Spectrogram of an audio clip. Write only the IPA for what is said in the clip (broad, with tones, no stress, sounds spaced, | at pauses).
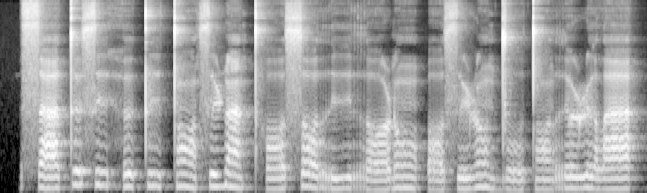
s a˨˩˦ t̪ ɵ˥ s ɨ˥˩ h ɵ˥˩ t̪ ɨ˥˩ t ɔ̃˥˩ s ɨ˥ ɳ ã˥˧ t̪ʰ ɔ˨˦ s ɔ˥˧ r ɨ˨˦ r ɔ˨˩˦ ɽ õ˥˧ ʔ ɔ˨˩˦ s ɨ˨˦ ɭ õ˥˧ d o˨˩˦ t ɔ̃˨˦ r ɵ˥ ɭ ɨ˥˧ lˠ a˥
